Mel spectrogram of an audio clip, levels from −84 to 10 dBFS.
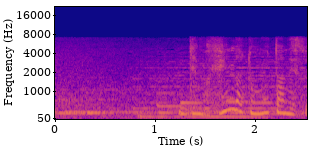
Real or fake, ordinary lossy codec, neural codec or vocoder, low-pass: real; AAC, 48 kbps; none; 7.2 kHz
